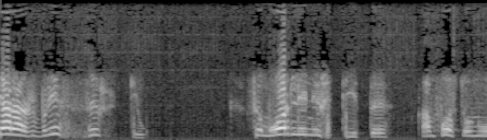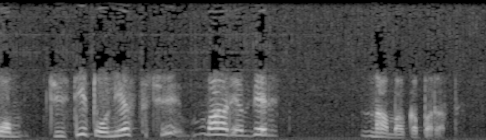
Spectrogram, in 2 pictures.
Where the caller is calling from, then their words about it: Râșcani, Râșcani District, Moldova; din Râșcani.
